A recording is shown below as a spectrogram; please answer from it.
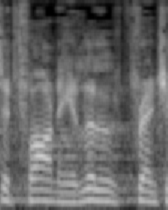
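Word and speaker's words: Fani: An Atlanta judge on Friday ruled that Fonnie Willis It's It's actually pronounced Fonnie. It's F A N I. But you pronounce it Fonnie.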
